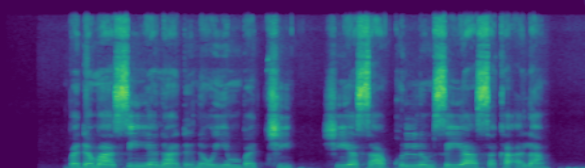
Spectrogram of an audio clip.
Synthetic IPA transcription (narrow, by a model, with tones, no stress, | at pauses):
bɐ˨dɐ˨maː˦siː˦jɐ˦naː˨da˨na˦wjɪ˦mbɐ˦t͡ʃːiː˦ | ʃi˦jaː˦sa˦˨kʷʊ˦lːʊ˦mseː˦jaː˦sɐ˦ka̰˨ʔa̰˨laː˦˨m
